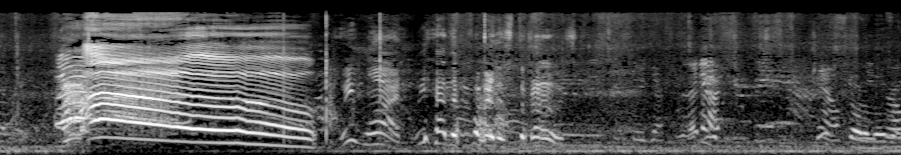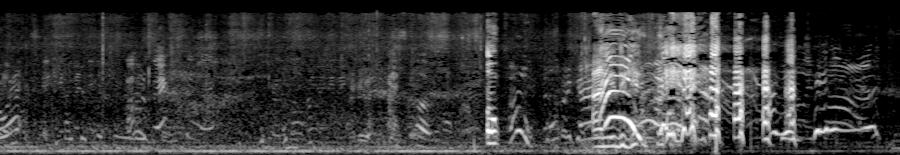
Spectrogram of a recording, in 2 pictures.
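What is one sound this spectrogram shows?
A woman close by calls out loudly and excitedly.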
